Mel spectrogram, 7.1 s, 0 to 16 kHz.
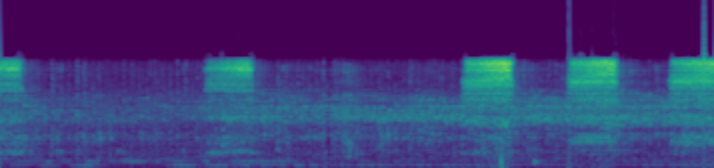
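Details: Owlet in a nest box late on a May 2017 night, getting excited when another owl lands on the tray after a mouse delivery; five rasping, noisy hiss bursts, irregularly spaced, the later ones coming close together.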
